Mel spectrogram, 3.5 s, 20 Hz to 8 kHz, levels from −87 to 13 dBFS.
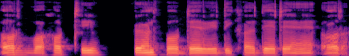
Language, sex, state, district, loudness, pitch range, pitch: Hindi, male, Uttar Pradesh, Ghazipur, -16 LUFS, 105-110 Hz, 105 Hz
